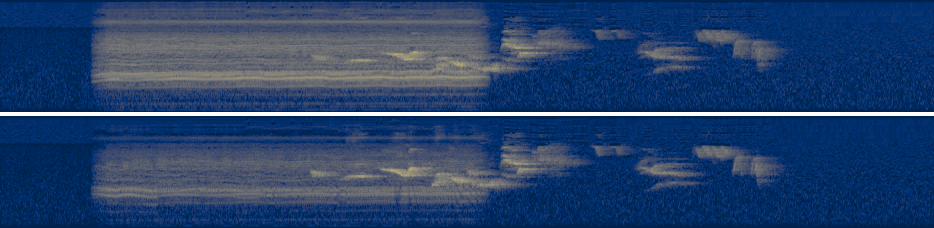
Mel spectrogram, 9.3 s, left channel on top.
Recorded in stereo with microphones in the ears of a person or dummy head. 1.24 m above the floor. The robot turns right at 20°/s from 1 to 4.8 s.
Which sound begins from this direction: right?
A bird, at 3.1 s.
